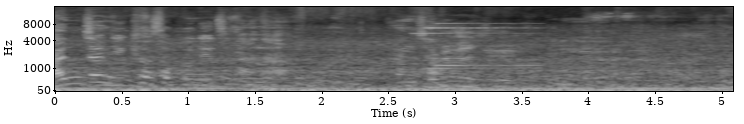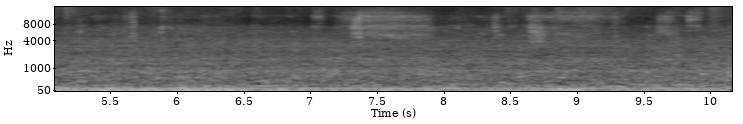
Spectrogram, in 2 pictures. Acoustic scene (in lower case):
car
